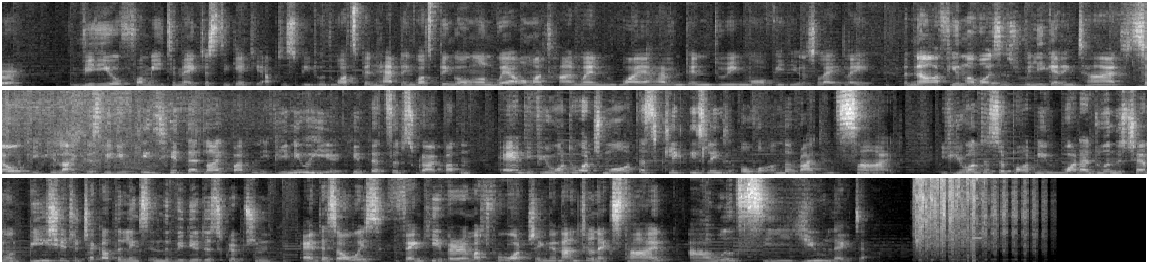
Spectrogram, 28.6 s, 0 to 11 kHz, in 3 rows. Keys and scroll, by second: 26.7 typing.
